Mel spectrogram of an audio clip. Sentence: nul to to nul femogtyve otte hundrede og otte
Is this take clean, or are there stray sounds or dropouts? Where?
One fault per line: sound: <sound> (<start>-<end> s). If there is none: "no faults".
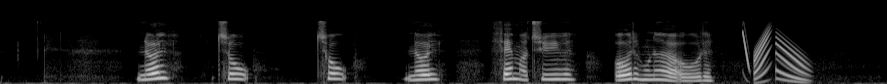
sound: chirp (7.4-8.1 s)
